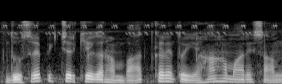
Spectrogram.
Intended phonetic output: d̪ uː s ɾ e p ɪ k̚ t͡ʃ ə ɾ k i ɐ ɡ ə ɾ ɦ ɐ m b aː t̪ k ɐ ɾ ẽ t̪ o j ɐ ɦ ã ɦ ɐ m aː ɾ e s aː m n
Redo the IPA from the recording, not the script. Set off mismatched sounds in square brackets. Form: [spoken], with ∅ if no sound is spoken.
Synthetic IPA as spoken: d̪ uː s ɾ e p ɪ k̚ t͡ʃ ə ɾ k i ɐ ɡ ə ɾ ɦ ɐ m b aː t̪ k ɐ ɾ ẽ t̪ o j ɐ ɦ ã ɦ ɐ m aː ɾ e s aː m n

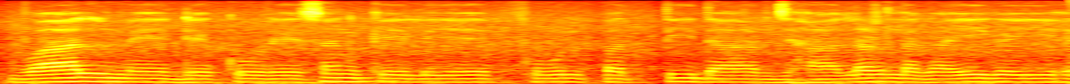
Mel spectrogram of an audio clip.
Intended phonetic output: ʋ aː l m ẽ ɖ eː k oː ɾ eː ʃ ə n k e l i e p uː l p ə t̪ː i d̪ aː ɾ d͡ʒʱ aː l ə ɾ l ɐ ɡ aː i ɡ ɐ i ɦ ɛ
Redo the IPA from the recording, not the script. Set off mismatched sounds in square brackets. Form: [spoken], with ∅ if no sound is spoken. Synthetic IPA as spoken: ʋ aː l m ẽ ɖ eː k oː ɾ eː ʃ ə n k e l i e [pʰ] uː l p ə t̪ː i d̪ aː ɾ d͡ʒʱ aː l ə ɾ l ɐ ɡ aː i ɡ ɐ i ɦ ɛ

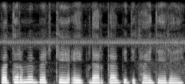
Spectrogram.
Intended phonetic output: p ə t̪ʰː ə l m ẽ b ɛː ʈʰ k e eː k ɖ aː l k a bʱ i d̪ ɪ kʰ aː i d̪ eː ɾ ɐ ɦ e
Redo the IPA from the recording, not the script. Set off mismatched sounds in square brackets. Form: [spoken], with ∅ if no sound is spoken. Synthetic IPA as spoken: p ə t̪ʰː ə [ɾ] m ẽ b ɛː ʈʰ k e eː k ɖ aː [ɾ] k a bʱ i d̪ ɪ kʰ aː i d̪ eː ɾ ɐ ɦ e

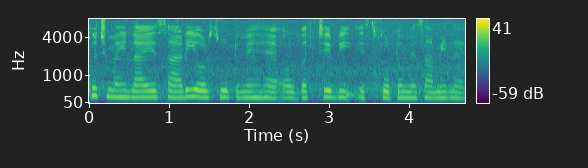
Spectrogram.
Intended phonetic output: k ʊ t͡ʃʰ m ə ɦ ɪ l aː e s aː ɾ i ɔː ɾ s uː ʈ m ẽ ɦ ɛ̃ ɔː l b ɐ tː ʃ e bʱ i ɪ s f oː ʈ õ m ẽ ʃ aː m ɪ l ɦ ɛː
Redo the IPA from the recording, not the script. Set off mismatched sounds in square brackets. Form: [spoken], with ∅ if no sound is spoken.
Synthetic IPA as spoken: k ʊ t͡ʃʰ m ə ɦ ɪ l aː e s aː ɾ i ɔː ɾ s uː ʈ m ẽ ɦ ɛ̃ ɔː [ɾ] b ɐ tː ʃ e bʱ i ɪ s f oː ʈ [o] m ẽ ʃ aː m ɪ l ɦ ɛː

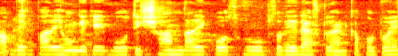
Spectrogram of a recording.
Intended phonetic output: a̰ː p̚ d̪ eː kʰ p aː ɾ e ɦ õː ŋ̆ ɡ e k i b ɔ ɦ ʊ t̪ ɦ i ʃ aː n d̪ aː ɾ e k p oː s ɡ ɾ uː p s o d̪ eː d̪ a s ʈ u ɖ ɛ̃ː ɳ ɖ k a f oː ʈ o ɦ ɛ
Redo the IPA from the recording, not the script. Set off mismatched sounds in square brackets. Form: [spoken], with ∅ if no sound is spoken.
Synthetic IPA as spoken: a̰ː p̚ d̪ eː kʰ p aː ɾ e ɦ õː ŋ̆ ɡ e k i b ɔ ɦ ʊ t̪ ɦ i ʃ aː n d̪ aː ɾ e k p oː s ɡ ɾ uː p s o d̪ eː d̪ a s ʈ u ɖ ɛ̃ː ɳ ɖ k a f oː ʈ o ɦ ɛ

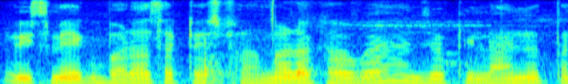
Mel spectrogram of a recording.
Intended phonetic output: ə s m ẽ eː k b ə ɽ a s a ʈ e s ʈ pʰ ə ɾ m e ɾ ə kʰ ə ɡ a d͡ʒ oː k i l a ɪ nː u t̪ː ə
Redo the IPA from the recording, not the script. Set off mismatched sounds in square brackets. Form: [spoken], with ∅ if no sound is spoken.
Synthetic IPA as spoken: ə s m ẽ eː k b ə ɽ a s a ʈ e s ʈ pʰ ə ɾ m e ɾ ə kʰ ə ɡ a d͡ʒ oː k i l a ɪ [n] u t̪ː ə

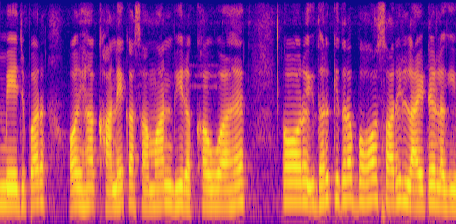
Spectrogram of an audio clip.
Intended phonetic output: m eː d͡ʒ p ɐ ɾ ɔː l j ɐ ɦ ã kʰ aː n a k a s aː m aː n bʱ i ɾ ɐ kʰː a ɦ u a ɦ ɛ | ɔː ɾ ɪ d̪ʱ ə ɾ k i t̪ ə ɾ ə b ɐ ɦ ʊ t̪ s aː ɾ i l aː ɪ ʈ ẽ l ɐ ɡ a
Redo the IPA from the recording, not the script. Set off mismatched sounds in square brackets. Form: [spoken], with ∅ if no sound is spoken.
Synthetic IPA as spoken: m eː d͡ʒ p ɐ ɾ ɔː [ɾ] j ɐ ɦ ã kʰ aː n [e] k a s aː m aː n bʱ i ɾ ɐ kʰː a ɦ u a ɦ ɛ | ɔː ɾ ɪ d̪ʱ ə ɾ k i t̪ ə ɾ ə b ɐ ɦ ʊ t̪ s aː ɾ i l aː ɪ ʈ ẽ l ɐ ɡ [i]

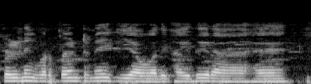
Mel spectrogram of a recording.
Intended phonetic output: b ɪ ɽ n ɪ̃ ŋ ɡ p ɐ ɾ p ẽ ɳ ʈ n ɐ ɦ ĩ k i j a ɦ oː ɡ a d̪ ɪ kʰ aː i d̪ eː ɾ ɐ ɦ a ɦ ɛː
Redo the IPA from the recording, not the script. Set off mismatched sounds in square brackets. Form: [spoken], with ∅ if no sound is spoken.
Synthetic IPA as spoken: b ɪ [l] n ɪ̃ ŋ ɡ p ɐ ɾ p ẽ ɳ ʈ n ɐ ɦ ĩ k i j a ɦ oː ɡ a d̪ ɪ kʰ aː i d̪ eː ɾ ɐ ɦ a ɦ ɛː

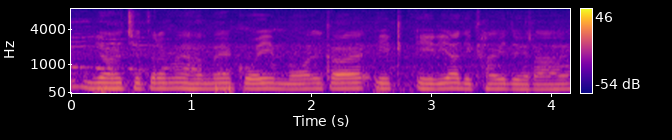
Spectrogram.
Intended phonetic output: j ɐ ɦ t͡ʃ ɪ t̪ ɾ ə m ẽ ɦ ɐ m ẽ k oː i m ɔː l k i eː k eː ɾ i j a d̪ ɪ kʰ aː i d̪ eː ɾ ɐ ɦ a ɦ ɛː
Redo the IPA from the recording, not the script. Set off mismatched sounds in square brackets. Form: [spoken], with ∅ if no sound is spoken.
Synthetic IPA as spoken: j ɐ ɦ t͡ʃ ɪ t̪ ɾ ə m ẽ ɦ ɐ m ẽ k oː i m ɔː l k [a] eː k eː ɾ i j a d̪ ɪ kʰ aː i d̪ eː ɾ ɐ ɦ a ɦ ɛː

